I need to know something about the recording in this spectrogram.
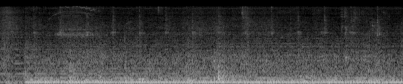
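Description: An electric appliance switched on, running with a steady low hum that starts abruptly just after the beginning and carries on without a break.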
